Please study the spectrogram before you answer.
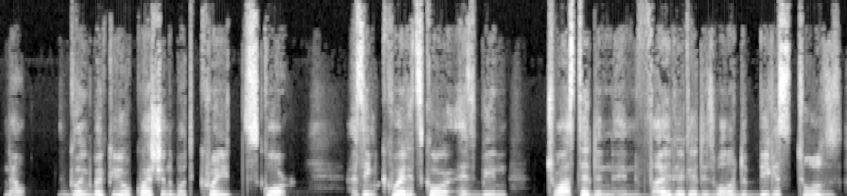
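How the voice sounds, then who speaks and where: A man's voice: a little high, warm tone, dry recording, studio quality. A middle-aged man with an Israeli accent, giving explanatory answers as an expert in an interview. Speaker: company founder and credit expert interviewee.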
